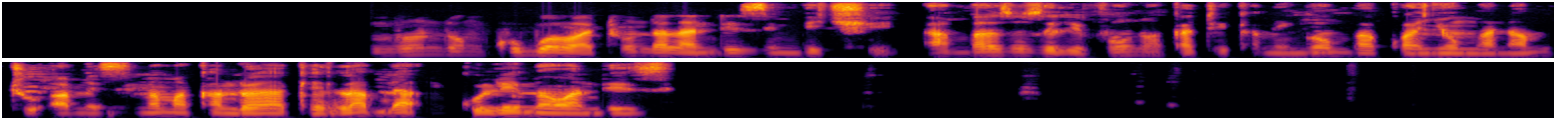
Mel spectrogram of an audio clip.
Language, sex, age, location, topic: Swahili, male, 25-35, Mombasa, agriculture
